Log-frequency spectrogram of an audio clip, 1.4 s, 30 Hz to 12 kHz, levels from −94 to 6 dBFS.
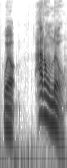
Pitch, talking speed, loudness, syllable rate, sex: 145 Hz, 180 wpm, -19 LUFS, 5.1 syllables/s, male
